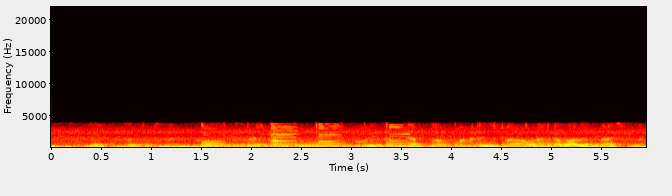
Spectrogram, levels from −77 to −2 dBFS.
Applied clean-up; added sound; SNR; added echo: none; Electric guitar; 4 dB; reverberation time 0.8 s.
